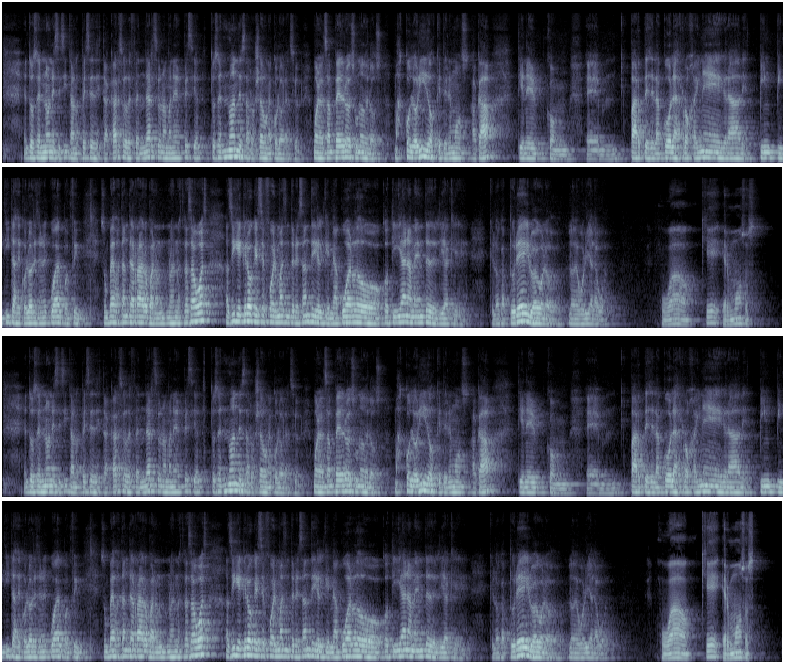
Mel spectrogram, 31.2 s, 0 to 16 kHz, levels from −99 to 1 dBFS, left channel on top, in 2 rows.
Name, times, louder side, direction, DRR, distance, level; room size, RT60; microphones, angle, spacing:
voice 1, 0.1-5.9 6.2-7.5 7.8-10.1 10.3-11.3 11.7-12.3 12.6-14.9 15.1-17.2 17.6-24.9 25.4-27.7, left 1 dB, 20° left, 1.1 m, -28 dB
voice 2, 28.8-30.6, right 5 dB, 35° right, 0.4 m, -31 dB
14.0 x 9.9 x 5.9 m
head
